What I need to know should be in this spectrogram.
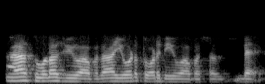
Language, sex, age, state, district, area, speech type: Kashmiri, male, 18-30, Jammu and Kashmir, Pulwama, rural, conversation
